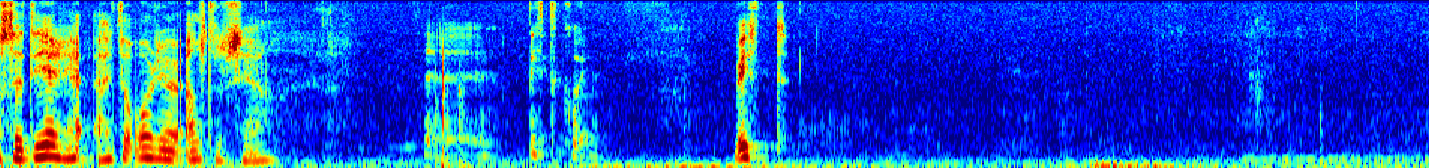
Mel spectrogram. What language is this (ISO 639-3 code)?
fao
